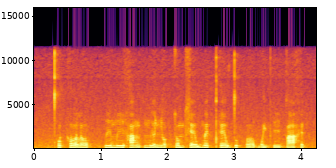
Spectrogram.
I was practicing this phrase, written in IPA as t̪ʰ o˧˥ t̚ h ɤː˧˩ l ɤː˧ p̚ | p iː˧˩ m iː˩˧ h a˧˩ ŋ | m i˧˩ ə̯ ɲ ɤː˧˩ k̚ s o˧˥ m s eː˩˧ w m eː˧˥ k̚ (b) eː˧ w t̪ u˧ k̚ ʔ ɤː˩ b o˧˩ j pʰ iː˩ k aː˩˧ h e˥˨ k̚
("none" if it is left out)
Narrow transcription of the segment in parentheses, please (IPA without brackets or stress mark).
pʰ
